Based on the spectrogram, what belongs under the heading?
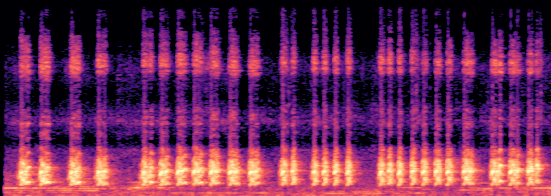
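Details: Sooty-headed bulbul in loud, busy song, used as a lure to trap wild bulbuls and as a tutor for young birds: rapid bursts of harsh, buzzy chattering notes, repeated in quick clusters with short gaps.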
